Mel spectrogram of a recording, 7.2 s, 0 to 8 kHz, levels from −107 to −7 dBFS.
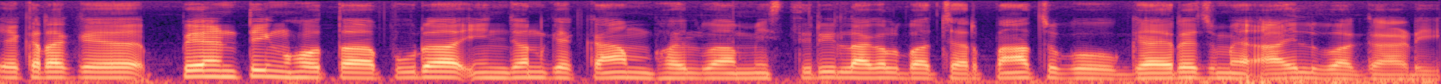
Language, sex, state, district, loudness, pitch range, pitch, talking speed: Bhojpuri, male, Bihar, Muzaffarpur, -18 LUFS, 140-155 Hz, 145 Hz, 160 wpm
